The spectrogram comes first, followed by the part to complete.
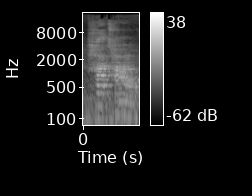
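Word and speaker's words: הגה: 그런데 여기서 말하는 묵상은 히브리 원어로 말하면 뭐라고 말하냐면 하가라고 말 발음합니다.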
